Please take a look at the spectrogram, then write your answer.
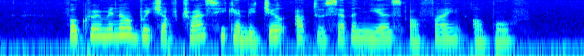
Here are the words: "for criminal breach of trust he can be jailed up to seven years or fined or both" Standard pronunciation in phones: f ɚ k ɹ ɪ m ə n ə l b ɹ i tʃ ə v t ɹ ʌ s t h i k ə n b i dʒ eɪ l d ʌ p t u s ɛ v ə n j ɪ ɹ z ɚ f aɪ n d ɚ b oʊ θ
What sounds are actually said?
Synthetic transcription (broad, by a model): f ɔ k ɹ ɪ m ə n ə l b ɹ i tʃ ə f t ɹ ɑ s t h i k ə n b i dʒ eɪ l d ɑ p t u s ɛ v ə n j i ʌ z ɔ f aɪ n ɔ b oʊ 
